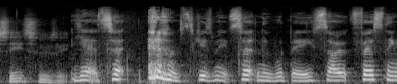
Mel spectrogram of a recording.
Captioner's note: clears throat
